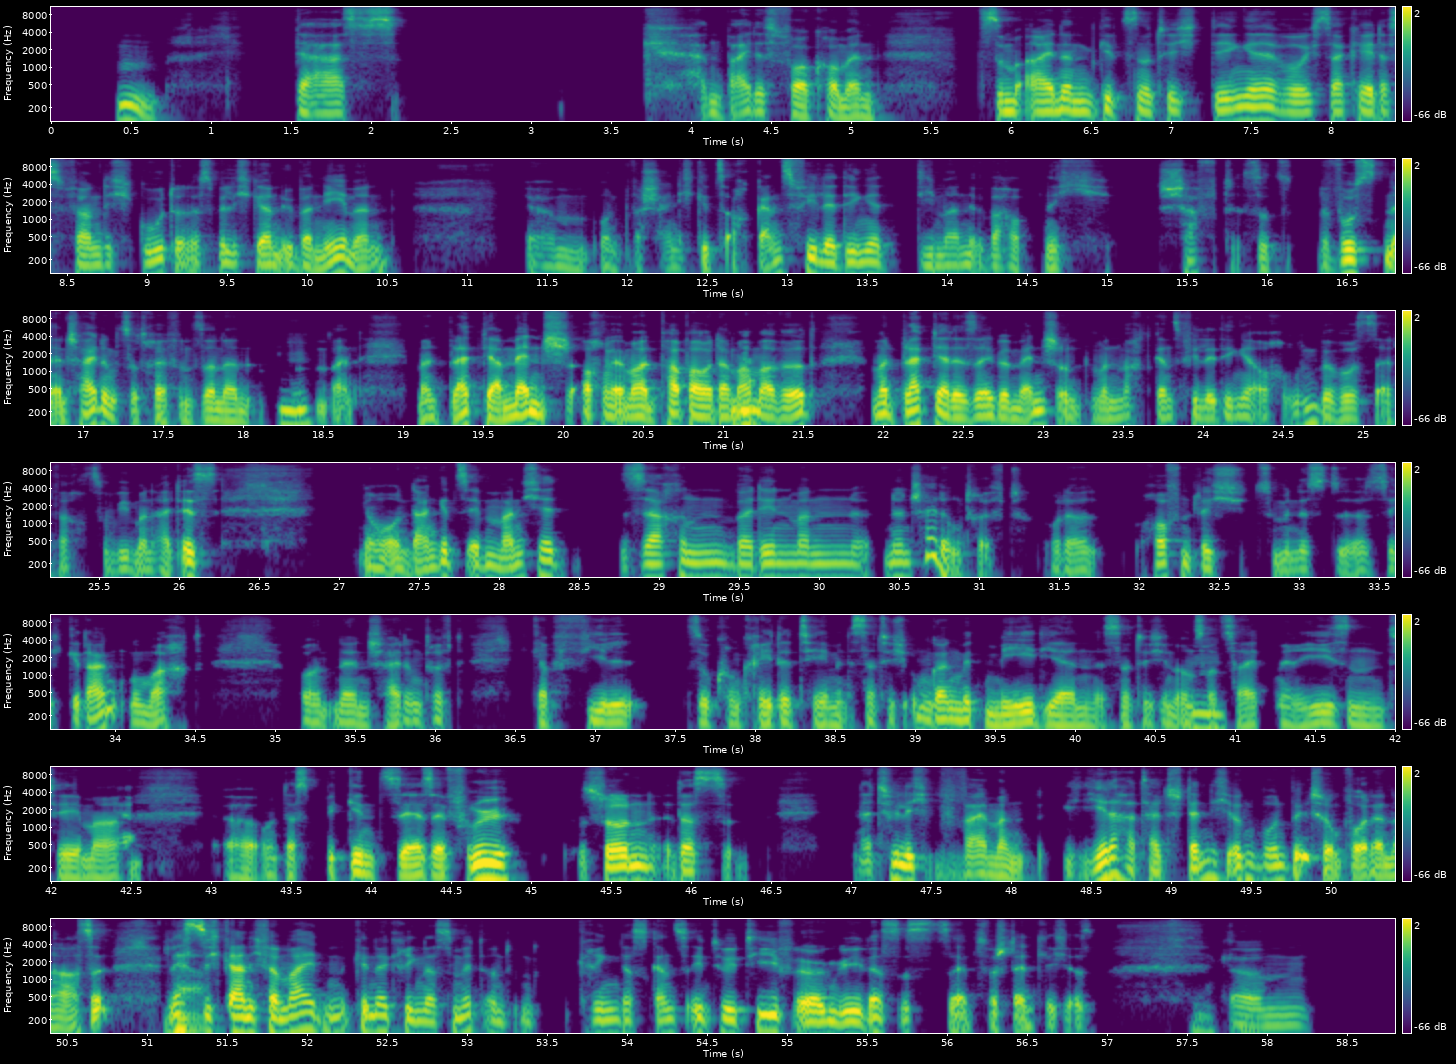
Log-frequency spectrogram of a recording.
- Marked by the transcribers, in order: stressed: "früh"
- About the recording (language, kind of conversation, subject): German, podcast, Wie könnt ihr als Paar Erziehungsfragen besprechen, ohne dass es zum Streit kommt?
